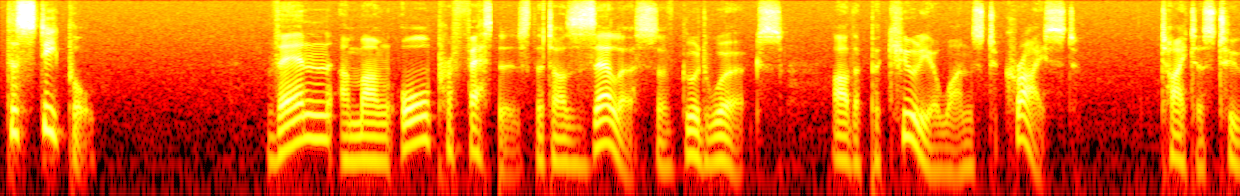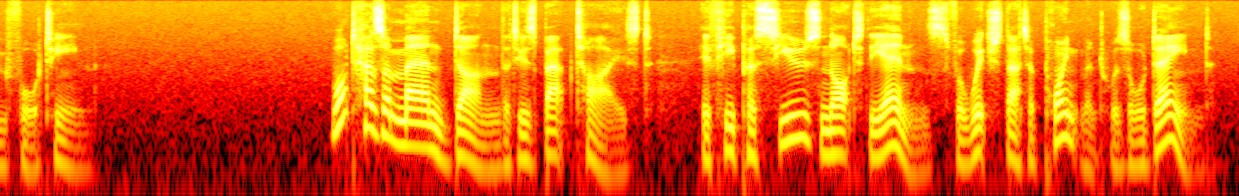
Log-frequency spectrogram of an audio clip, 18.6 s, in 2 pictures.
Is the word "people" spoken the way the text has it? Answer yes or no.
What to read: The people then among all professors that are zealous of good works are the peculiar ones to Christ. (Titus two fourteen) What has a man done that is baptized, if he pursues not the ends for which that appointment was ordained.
no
